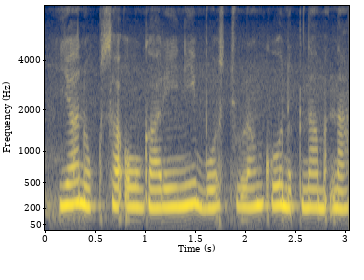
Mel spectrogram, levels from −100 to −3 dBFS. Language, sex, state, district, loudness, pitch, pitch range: Garo, female, Meghalaya, West Garo Hills, -13 LUFS, 220 Hz, 210-230 Hz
